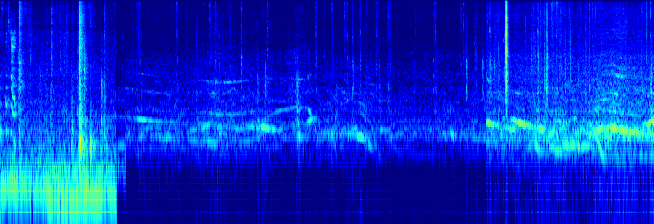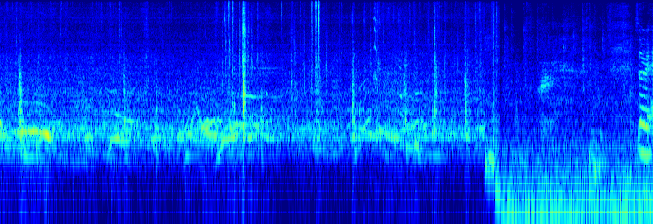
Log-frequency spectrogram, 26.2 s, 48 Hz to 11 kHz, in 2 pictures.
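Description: Fast-forwarded sound of a Bugaboo Cameleon3 pram being changed from carrycot to seat: a high-pitched, garbled voice with a few sharp clicks of the pram's parts, three of them in the second half.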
